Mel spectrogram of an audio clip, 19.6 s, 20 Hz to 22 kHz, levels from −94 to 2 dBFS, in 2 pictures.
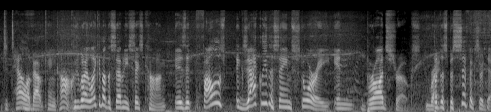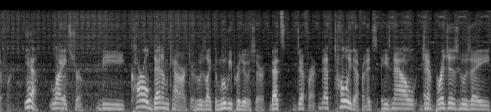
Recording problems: machinery noise; faint; throughout; 20 dB below the speech

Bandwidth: 14.5 kHz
